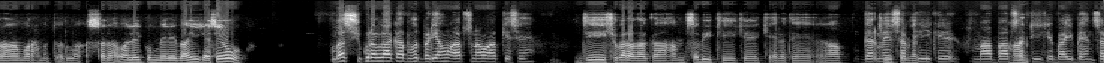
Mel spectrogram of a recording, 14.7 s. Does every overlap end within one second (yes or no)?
yes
